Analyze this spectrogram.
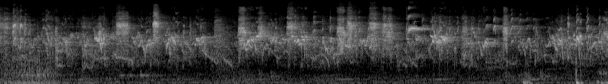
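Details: Happy budgies keep up a busy stream of high chirps, scratchy warbles and brief squawks, the chatter dipping briefly near the middle before resuming just as densely.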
